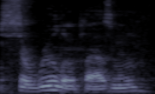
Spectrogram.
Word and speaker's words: ceruloplasmin: copper metabolism because there's this copper enzyme called ceruloplasmin I will spell it CER ulo p-l-a-s m-i-n cerulloplasma it's a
